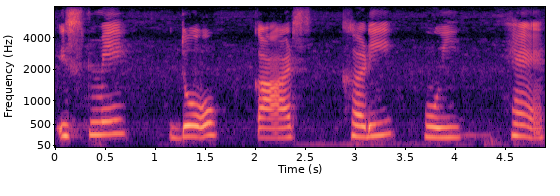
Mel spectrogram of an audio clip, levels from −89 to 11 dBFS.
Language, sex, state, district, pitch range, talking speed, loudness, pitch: Hindi, female, Chhattisgarh, Raipur, 220-260 Hz, 75 wpm, -15 LUFS, 235 Hz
